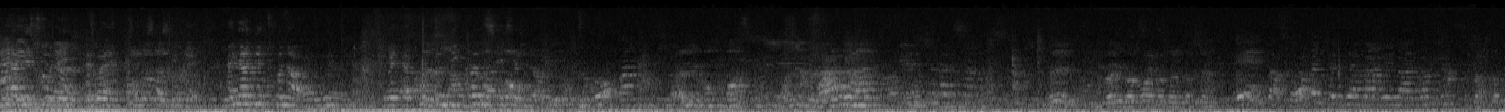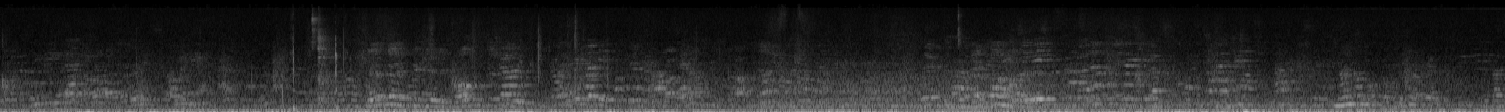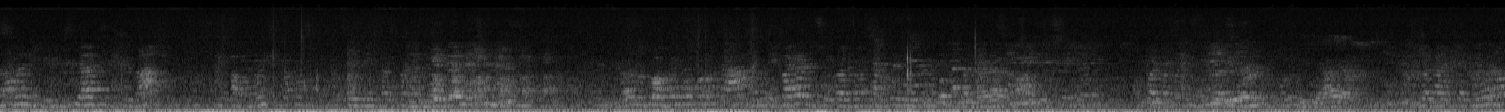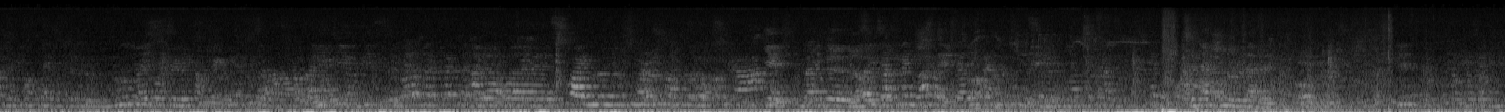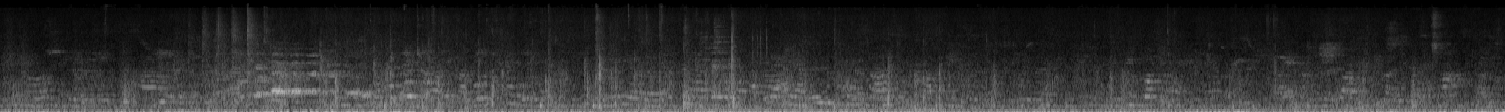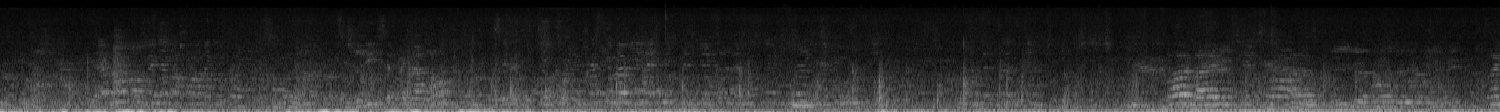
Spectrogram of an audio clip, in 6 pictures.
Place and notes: Eguisheim, Rue du Allmend, Frankreich - Conversation at lunch
Conversation of people having lunch (with open windows)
